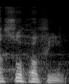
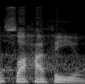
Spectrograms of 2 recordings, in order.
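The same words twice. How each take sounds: First: صحفي as ṣuḥfī, ḍamma on ṣu; صحفي بالضم كما يلحن المحدثون; common wrong form. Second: صحفي as saḥafī, open vowels on ṣa and ḥa; صحفي بفتحتين، بصوت منخفض; correct nisba form. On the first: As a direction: say صحفي the way the hadith scholars mispronounce it, ṣuḥfī. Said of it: "المشهور عند أهل الحديث كثيرا من اللحن". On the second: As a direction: give صحفي with fatḥa on both, soft and low. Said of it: "النسبة إليه تكون ماذا؟". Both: Shown as a demonstration.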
